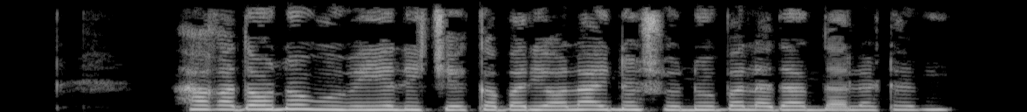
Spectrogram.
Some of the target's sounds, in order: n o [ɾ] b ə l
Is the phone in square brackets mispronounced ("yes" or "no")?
yes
